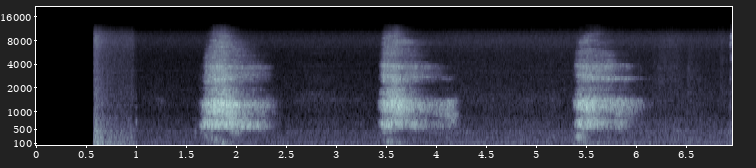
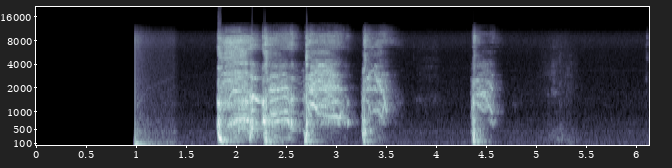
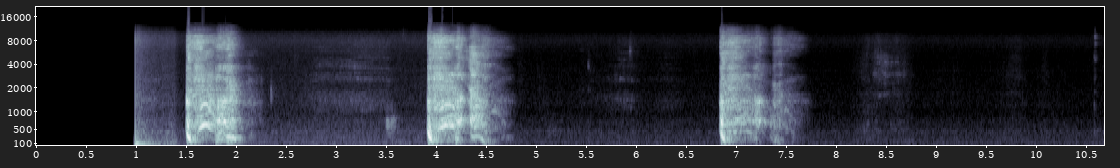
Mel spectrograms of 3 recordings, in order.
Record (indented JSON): {
  "exhalation_length": "7.0 s",
  "exhalation_amplitude": 9285,
  "exhalation_signal_mean_std_ratio": 0.41,
  "cough_length": "6.1 s",
  "cough_amplitude": 26028,
  "cough_signal_mean_std_ratio": 0.41,
  "three_cough_length": "10.7 s",
  "three_cough_amplitude": 26028,
  "three_cough_signal_mean_std_ratio": 0.28,
  "survey_phase": "beta (2021-08-13 to 2022-03-07)",
  "age": "65+",
  "gender": "Male",
  "wearing_mask": "No",
  "symptom_none": true,
  "smoker_status": "Never smoked",
  "respiratory_condition_asthma": false,
  "respiratory_condition_other": false,
  "recruitment_source": "REACT",
  "submission_delay": "1 day",
  "covid_test_result": "Negative",
  "covid_test_method": "RT-qPCR"
}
